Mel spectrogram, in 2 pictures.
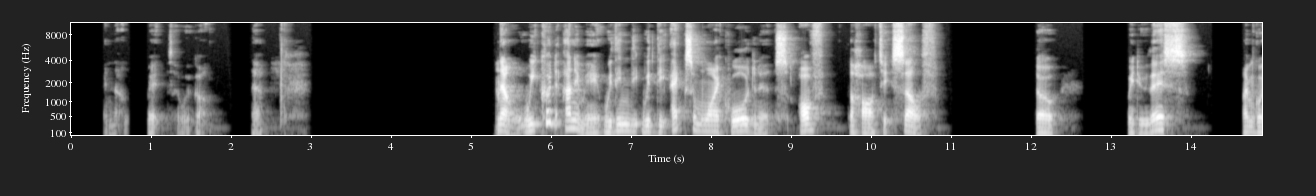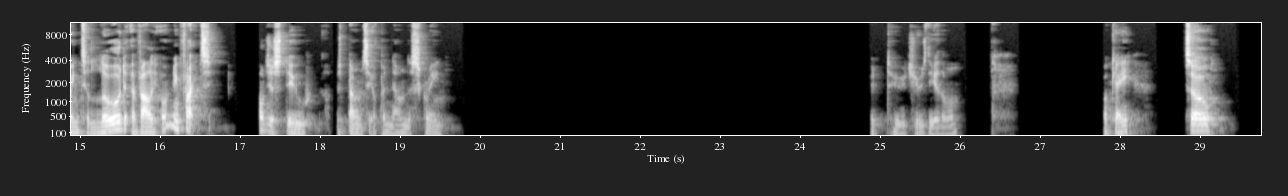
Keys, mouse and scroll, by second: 4.0 click, 12.8 click, 18.6 click, 19.7 click, 22.8 click, 23.5 click, 26.3 click, 27.2 click.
